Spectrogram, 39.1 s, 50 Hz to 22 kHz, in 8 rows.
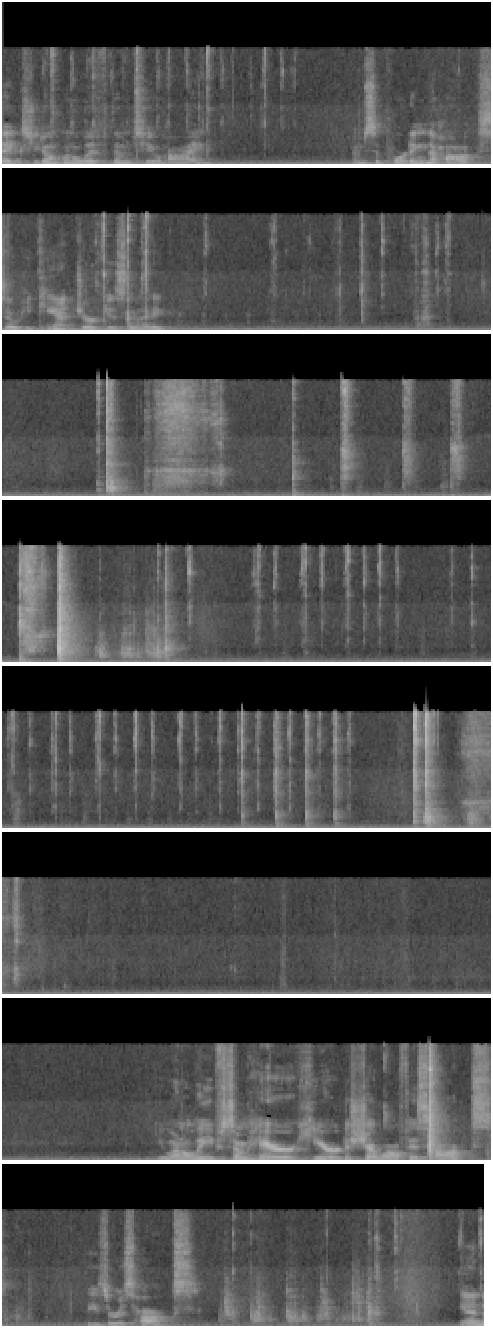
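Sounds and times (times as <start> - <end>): grooming shears snipping: 0.0 - 3.1, 5.4 - 9.8, 12.7 - 23.2.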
